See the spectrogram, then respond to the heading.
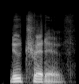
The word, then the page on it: nutritive: American English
